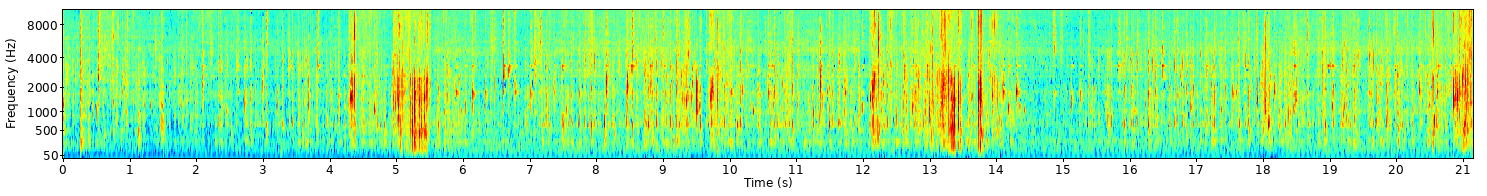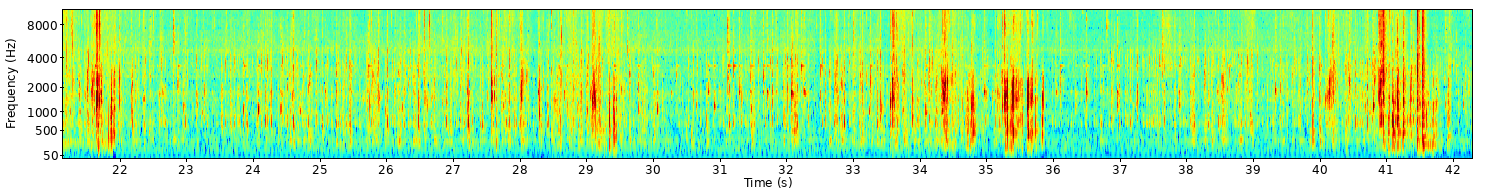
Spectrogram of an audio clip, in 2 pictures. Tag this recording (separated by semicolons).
morning-routine; kitchen; gurgling; Coffee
